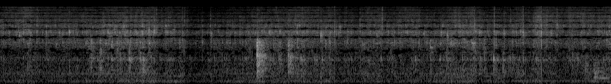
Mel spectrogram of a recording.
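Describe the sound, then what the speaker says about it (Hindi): Onions frying in hot oil with cumin seeds and curry leaves for vegetable dalia, giving a steady, close sizzle and crackle that runs throughout, with one brief clatter partway through. "अब हम इसमें प्याज डाल देंगे।"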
